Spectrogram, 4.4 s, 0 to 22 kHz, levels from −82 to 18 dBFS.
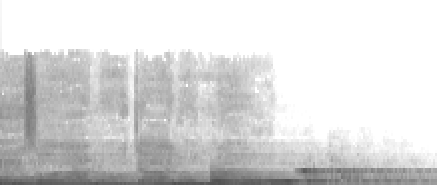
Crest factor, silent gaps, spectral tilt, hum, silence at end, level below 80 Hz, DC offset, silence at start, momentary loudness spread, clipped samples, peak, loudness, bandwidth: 14 dB; none; -6 dB/octave; none; 0 s; -24 dBFS; under 0.1%; 0 s; 13 LU; under 0.1%; -4 dBFS; -20 LUFS; 16 kHz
